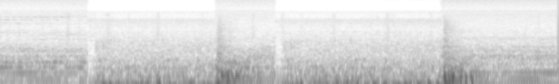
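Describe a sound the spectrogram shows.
A deep rumbling whoosh swells and fades.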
